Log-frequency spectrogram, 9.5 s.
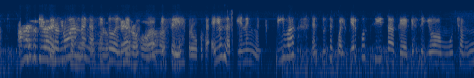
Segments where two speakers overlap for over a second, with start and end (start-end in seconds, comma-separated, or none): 0.8-3.7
